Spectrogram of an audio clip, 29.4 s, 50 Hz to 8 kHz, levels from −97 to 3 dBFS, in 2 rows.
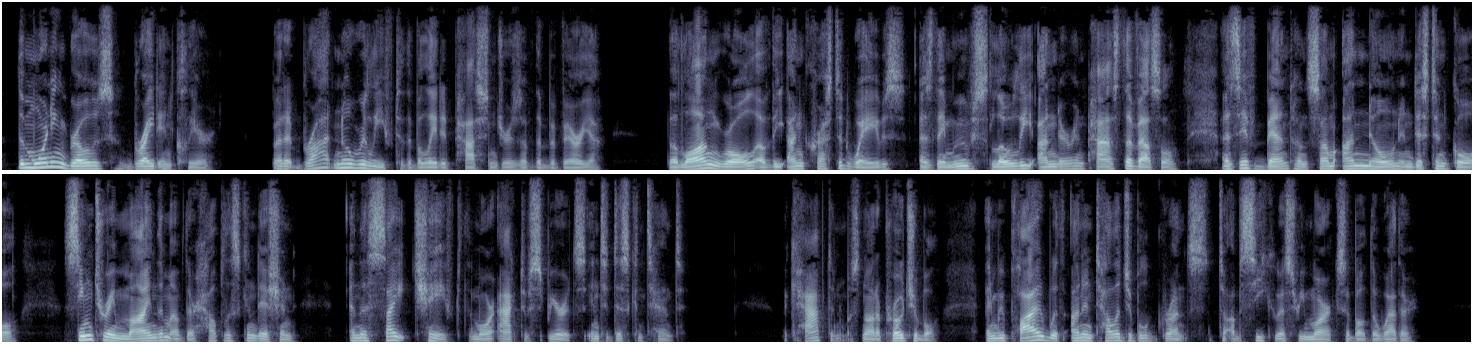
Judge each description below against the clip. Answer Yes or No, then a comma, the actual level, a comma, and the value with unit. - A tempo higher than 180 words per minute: No, average, 160 wpm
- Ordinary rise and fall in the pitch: Yes, average, 4.1 semitones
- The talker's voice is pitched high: No, low, 120 Hz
